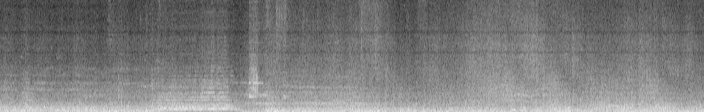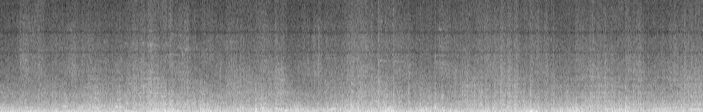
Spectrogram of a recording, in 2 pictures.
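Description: A freight locomotive's air horn sounds one chord for about two seconds a few seconds in. Then a long freight train rolls past close by, its cars rumbling and their wheels clicking over the rail joints in a steady clatter.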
